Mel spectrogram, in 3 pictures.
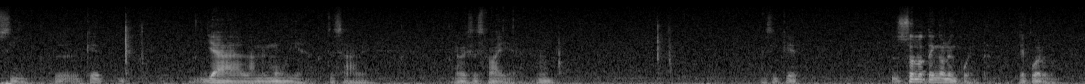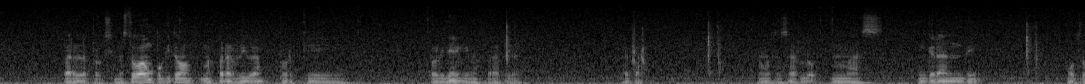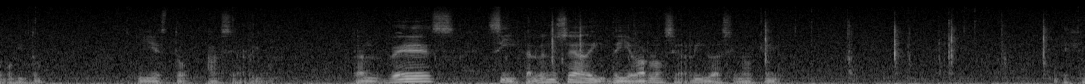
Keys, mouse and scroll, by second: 1.2 Tab, 1.9-3.3 middle drag, 4.0 middle click, 5.0 right click, 6.5 s, 9.0 click, 10.3-12.8 drag, 14.4 click, 15.9 s, 17.2 Escape, 17.9 s, 19.0 click, 21.1 s, 21.9 click, 22.9-24.2 drag, 24.2-26.2 middle drag, 26.3 middle click, 27.2 Tab, 27.6 shift+middle click, 29.6 alt+shift+right click, 30.6 alt+shift+a, 31.3 alt+shift+right click, 32.4 shift+right click.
